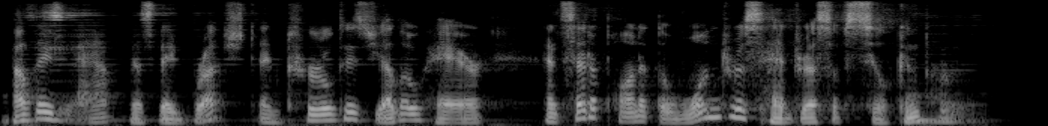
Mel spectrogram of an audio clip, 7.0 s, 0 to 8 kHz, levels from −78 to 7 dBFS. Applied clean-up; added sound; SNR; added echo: neural mask model DeepFilterNet 3.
